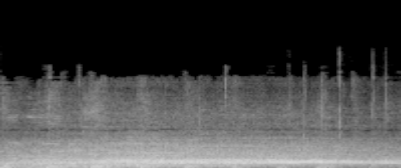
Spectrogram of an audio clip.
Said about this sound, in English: That was some crowd noise from an American football match between the Kansas City Chiefs and the Chicago Bears.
